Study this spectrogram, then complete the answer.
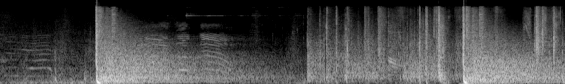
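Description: A rifle fires loud, sharp shots that ring out and echo.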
